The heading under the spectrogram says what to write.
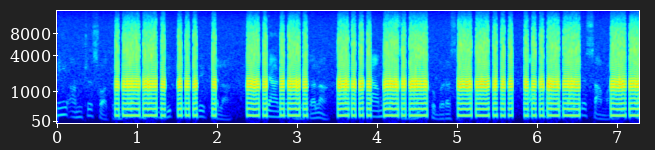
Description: Morse code, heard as a buzzer, hand-sent with a bug key, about 25 wpm, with speech in Goan Konkani. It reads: PSE NR BK 73 …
